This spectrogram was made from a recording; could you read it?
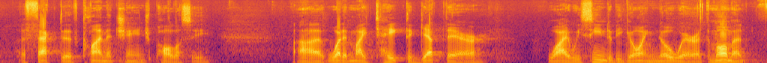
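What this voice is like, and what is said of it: Hoarse, deeper than usual voice. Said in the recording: “my voice is a little bit hoarse... I don't actually usually sound quite as sonorous as this.”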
